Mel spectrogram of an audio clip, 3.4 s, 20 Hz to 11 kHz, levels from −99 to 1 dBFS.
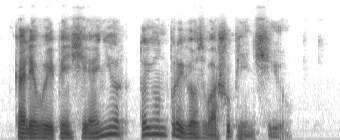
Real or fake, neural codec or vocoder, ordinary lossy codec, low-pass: real; none; Opus, 24 kbps; 7.2 kHz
